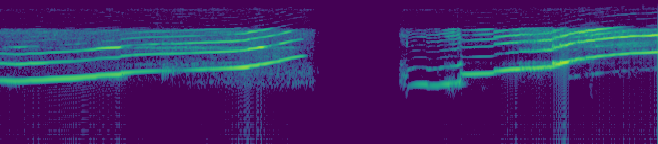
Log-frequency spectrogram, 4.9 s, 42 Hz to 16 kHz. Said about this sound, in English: Researchers recorded the signature whistles of 19 mother dolphins in Florida when accompanied by their young offspring and when swimming alone or with other adults. The sounds were recorded with special microphones over a period of years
